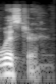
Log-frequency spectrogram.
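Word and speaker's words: Worcester: so for the record w r c e s t r does not spell Worster that's how it's pronounced wer wor we kick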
